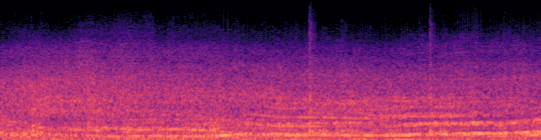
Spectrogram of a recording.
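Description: A race car engine roars steadily at high revs, its pitch shifting up and down.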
